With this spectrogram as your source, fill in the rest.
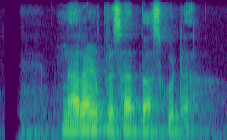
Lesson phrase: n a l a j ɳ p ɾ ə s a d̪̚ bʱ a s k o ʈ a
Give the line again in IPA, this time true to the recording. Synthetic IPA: n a ɾ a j ɳ p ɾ ə s a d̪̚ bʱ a s k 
